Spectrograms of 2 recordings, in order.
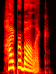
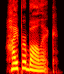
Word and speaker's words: hyperbolic: like hi in Highway next is per which rhymes with her and is the stressed syllable then comes b a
